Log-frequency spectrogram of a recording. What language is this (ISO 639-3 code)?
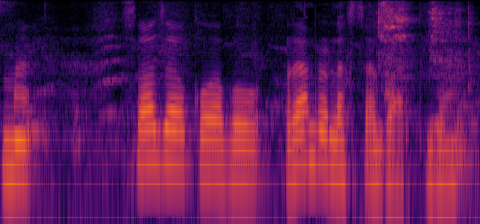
nep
